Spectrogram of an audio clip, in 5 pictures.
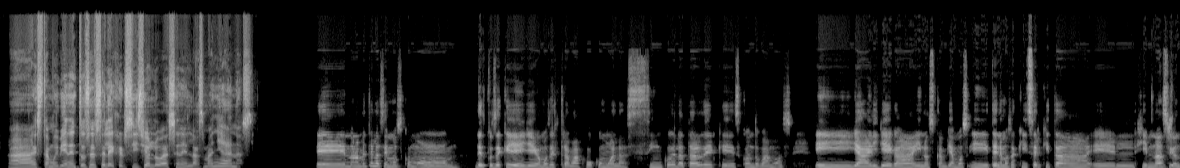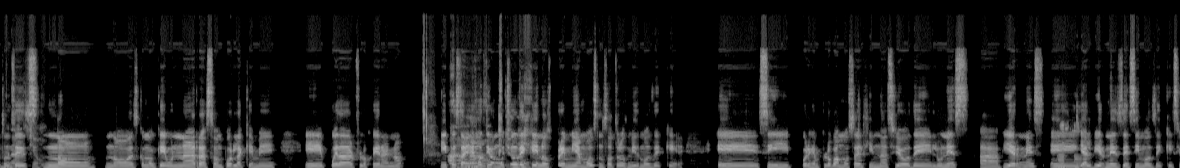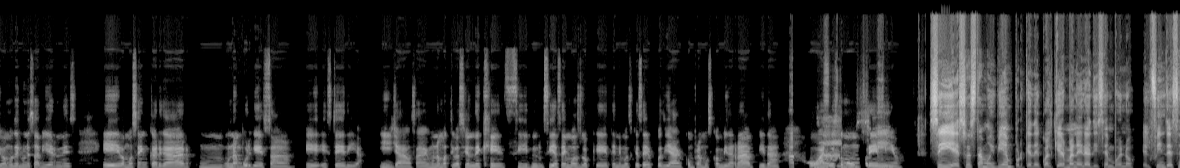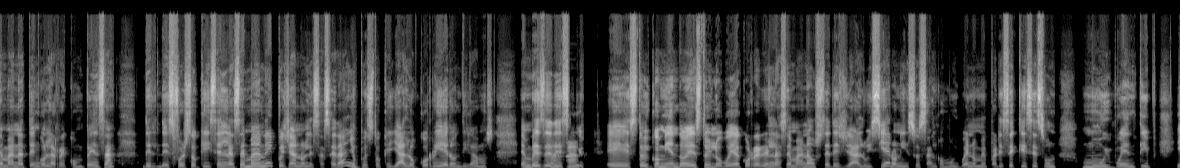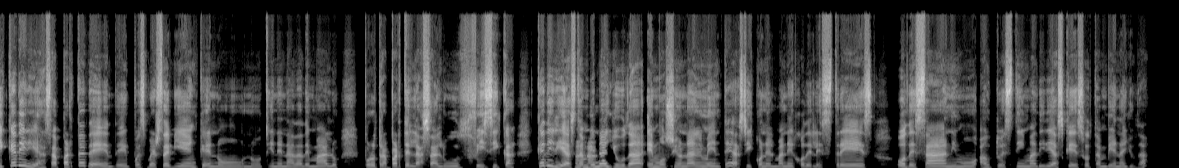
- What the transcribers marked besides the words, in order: laughing while speaking: "de que"
- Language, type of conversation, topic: Spanish, podcast, ¿Cómo te motivas para hacer ejercicio cuando no te dan ganas?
